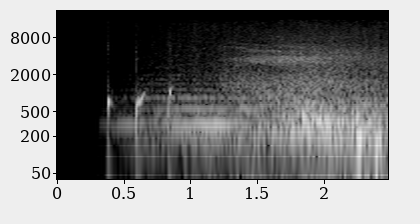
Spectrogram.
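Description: Animated logo intro sting: three quick plopping blips, each bending up in pitch, about a quarter second apart, followed by a rising swell of synthesized music.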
